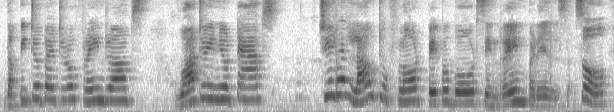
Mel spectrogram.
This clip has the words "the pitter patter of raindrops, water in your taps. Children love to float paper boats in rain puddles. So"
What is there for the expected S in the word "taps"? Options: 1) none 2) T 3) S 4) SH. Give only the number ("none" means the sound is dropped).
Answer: 3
